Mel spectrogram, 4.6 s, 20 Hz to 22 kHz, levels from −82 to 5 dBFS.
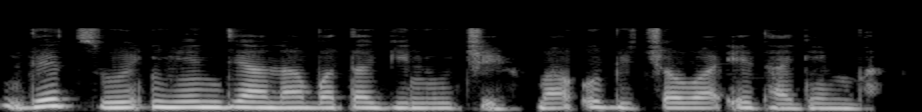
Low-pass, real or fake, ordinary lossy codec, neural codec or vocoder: none; real; none; none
